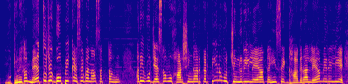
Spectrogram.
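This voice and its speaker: Noticeable background noise is present throughout. Over it, a woman talks at a moderate pace, her intonation lively. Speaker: spiritual storyteller (katha narrator). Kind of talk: devotional katha storytelling.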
